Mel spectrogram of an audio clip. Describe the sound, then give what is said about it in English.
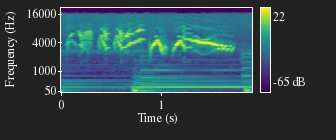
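A bird song played back through a speaker: quick, high chirps in rapid bursts, then a long sliding whistle, loud, with a faint steady electronic hum underneath and no talking. “He then listens to them singing. The songs of the two species, which are slightly different.”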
